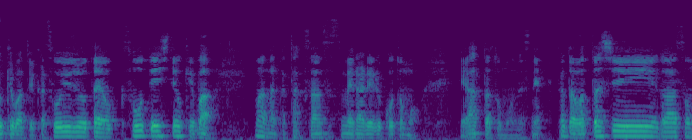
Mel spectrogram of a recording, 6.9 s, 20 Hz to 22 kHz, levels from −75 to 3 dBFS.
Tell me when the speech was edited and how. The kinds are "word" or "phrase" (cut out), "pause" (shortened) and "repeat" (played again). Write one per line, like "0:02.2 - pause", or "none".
0:05.5 - pause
